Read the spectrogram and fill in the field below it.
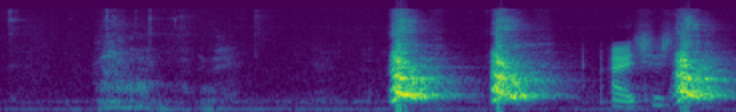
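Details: West Highland White Terriers at play in a tug of war game indoors; three loud, sharp barks about half a second apart after a quieter stretch, with a brief higher yip between the last two.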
